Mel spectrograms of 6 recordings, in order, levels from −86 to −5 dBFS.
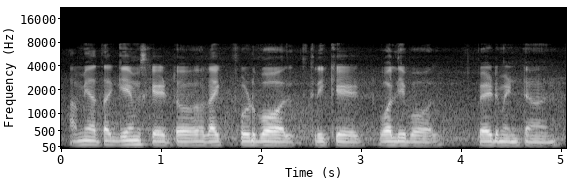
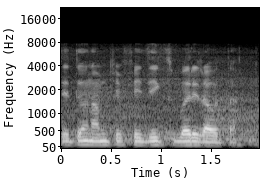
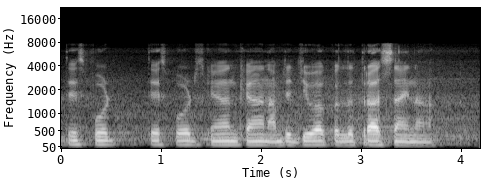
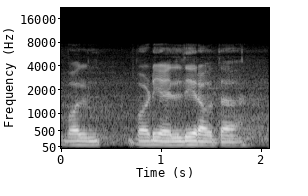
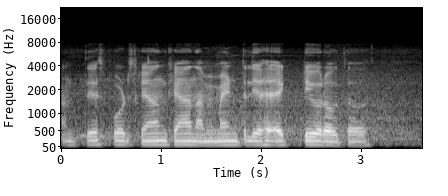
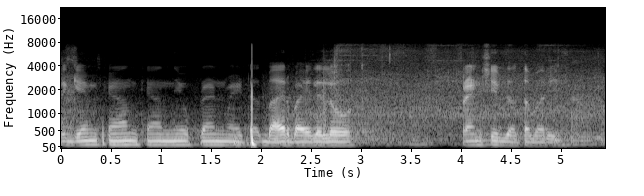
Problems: constant background noise, continuous background conversations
